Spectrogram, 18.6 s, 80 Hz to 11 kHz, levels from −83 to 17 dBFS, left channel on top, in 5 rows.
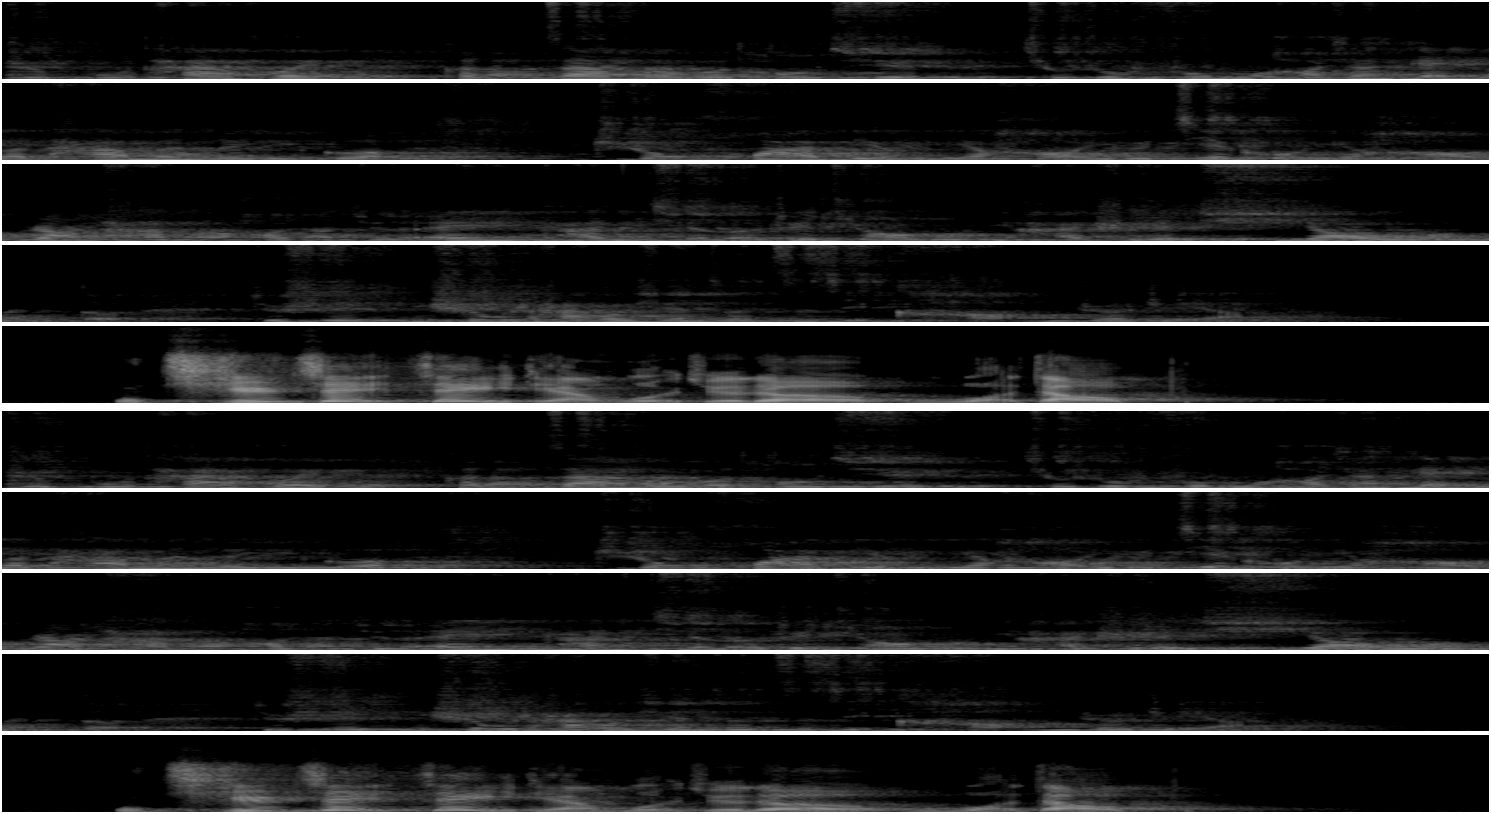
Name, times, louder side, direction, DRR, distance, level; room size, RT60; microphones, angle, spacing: voice 1, 0.0-14.3, left 1 dB, 35° left, 2 dB, 3.6 m, -46 dB
voice 2, 15.2-17.8, left 4 dB, 85° left, 13 dB, 1.4 m, -34 dB
27.5 x 18.5 x 8.6 m, 0.76 s
head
